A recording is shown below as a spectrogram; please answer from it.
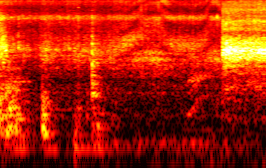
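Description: Chhatu, a mushroom, frying in a pan with ginger-garlic paste and no spices, a steady close sizzle broken by scraping stirs and a few clinks, swelling into a louder hiss near the end.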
